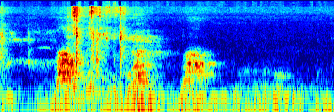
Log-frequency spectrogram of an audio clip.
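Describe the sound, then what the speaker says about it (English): An indoor dog gives a few sharp barks, loud and near, with a short pause between them over quiet room hum. "My dog sees something."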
